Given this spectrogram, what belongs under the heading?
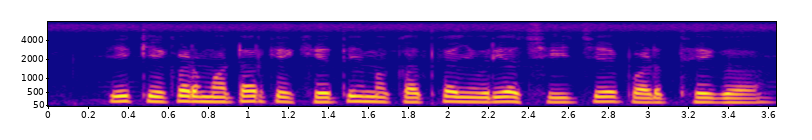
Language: Chhattisgarhi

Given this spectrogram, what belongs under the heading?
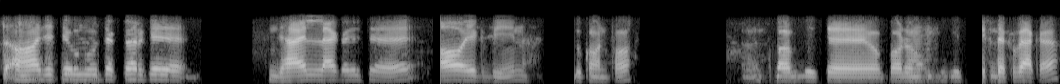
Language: Maithili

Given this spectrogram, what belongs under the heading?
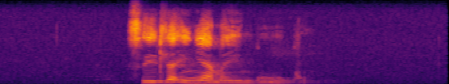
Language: Swati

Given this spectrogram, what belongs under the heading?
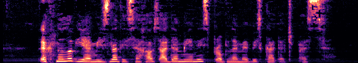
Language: Georgian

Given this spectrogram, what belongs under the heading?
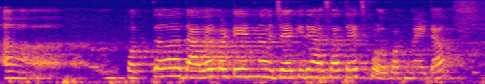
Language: Konkani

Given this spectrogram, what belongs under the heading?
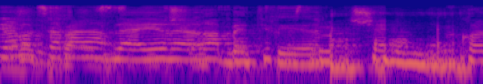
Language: Hebrew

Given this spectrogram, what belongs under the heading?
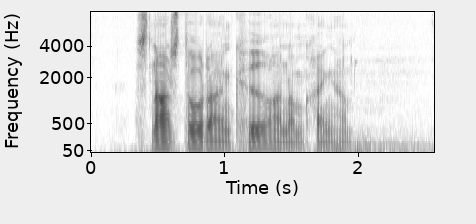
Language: Danish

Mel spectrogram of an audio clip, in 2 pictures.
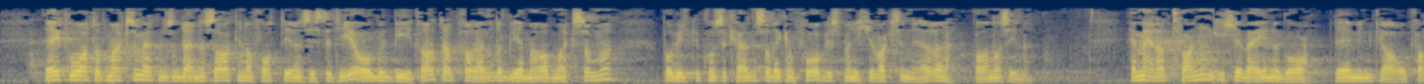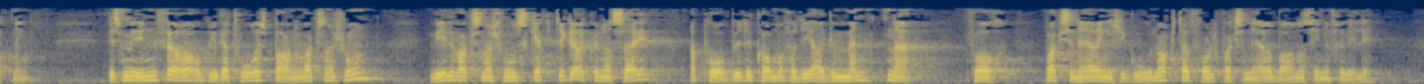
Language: Norwegian Bokmål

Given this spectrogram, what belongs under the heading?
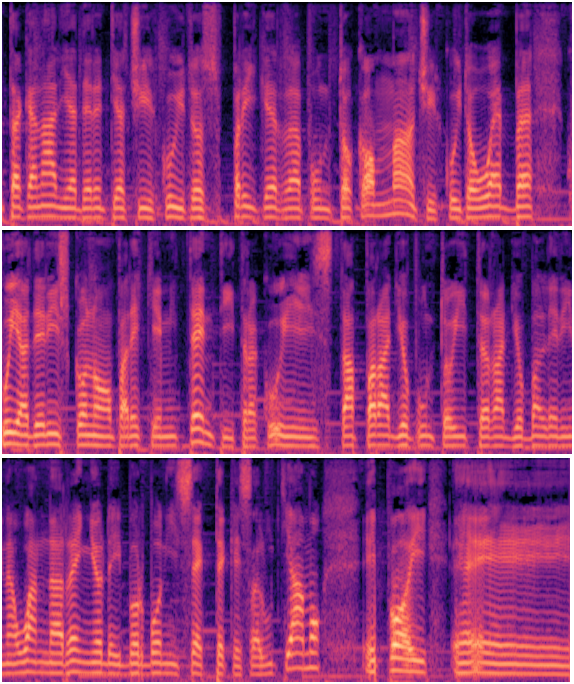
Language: Italian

